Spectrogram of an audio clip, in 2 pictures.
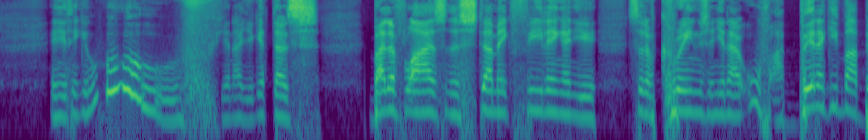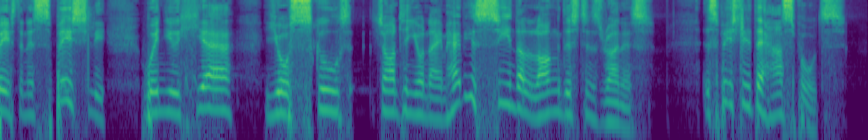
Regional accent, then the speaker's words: Randburg, Gauteng, South Africa; I grew up in Randburg, so I was in Fontainebleau Law School and Hoërskool Randburg to begin with.

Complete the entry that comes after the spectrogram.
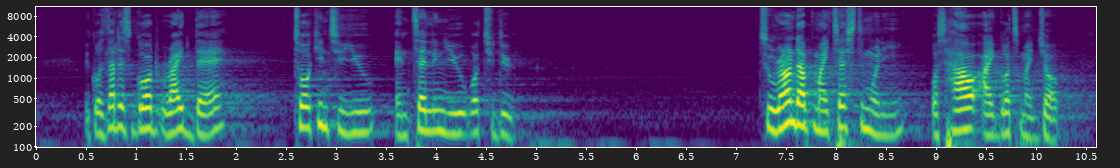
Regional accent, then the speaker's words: Ghana; I am a very patriotic Ghanaian and an African at large. I believe I could make it in my home country.

